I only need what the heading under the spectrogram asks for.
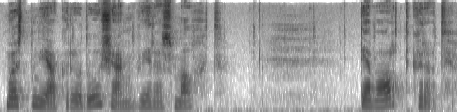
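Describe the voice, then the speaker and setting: An actress playing an anxious, probing village wife in a 1950s Bavarian dialect radio play, speaking with grave insistence. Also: female voice, mid-range voice, takes it slowly, mellow. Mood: uneasy.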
